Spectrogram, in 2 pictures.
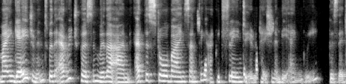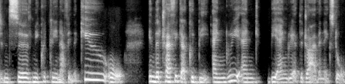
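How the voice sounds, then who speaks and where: Somewhat breathy and fairly low-pitched, a woman talks at a fairly quick pace with ordinary pitch variation. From South Africa, Cape Town. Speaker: ontological coach. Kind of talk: interview conversation.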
